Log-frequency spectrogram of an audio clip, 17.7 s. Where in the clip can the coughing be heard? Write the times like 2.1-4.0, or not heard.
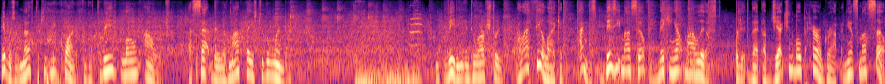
not heard.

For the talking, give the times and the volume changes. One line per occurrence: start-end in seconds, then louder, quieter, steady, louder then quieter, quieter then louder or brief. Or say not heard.
0.0-5.8 steady
8.7-17.6 steady.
